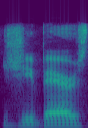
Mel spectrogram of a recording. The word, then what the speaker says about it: Gilbert's: It looks like Gilbert's, but it's pronounced Gilbert's disease.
